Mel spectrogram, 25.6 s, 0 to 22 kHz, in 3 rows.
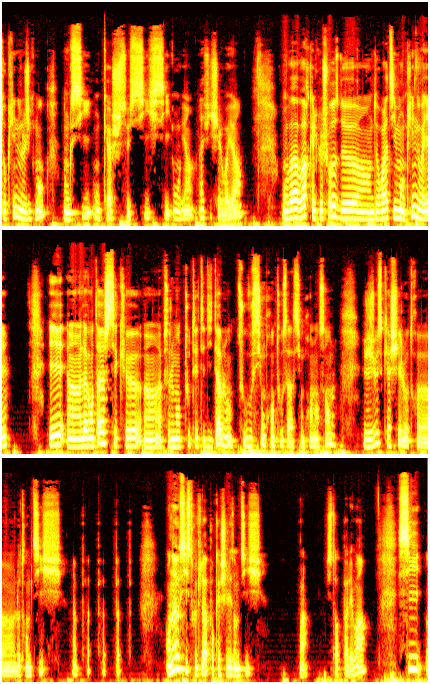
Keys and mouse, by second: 2.3 n, 2.9-4.7 drag, 4.7-20.5 shift+middle drag, 20.5-23.8 drag, 23.8-25.5 middle drag.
